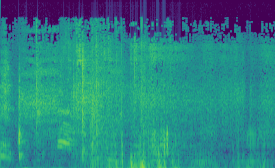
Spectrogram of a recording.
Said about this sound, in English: Sorry, yeah, shut, shut my uh, garage uh, door.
